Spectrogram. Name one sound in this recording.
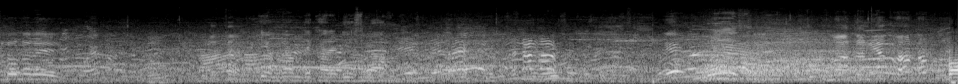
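A large outdoor crowd chatters and shouts.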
